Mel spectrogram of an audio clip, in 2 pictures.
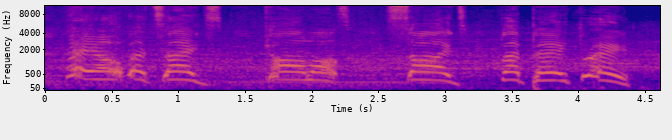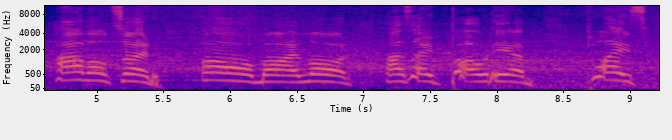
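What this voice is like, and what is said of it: Strained, hoarse excited commentator voice. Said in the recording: “I'm losing my voice”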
